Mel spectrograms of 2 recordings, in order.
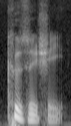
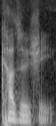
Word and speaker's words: kuzushi: famous Gracie killer actually the word I was trying to say is kuzushi not Kazushi Sakuraba 's name is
